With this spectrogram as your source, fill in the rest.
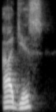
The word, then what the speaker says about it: Hayes: Alejandro Hayes, o sea, se escribe con H, Hayes, e Y, Hayes, se pronuncia Hayes.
